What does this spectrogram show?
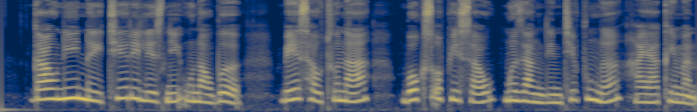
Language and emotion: Bodo, neutral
